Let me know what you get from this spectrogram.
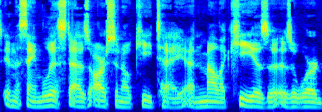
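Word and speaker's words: ἀρσενοκοῖται: Yeah, arsenokoitai, or according to the Erasmian pronunciation, arsenokoitai, it seems like a neologism.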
